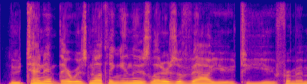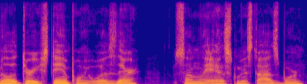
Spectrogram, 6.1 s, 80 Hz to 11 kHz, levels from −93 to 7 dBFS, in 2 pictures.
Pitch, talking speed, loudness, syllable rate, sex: 140 Hz, 205 wpm, -16 LUFS, 6.8 syllables/s, male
